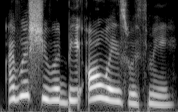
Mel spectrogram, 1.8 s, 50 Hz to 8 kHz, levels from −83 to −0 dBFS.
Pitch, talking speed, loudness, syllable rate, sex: 260 Hz, 270 wpm, -14 LUFS, 5.6 syllables/s, female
